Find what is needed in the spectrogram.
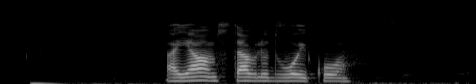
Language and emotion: Russian, angry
